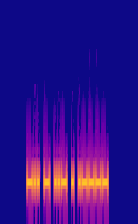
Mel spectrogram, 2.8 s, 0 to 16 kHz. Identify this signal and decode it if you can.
Morse code, heard as a keyed tone, about 36 wpm, 700 Hz. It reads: DTUE1
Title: Five Challenging Letter-Number Combinations 35wpm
